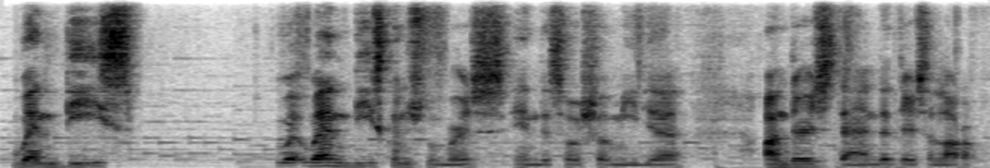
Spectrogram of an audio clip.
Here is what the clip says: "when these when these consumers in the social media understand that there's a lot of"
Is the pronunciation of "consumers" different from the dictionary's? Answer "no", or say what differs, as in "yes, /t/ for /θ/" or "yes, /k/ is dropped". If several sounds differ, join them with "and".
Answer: yes, /s/ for /z/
